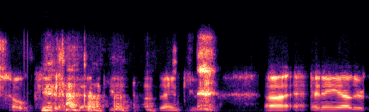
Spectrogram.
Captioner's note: laughter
